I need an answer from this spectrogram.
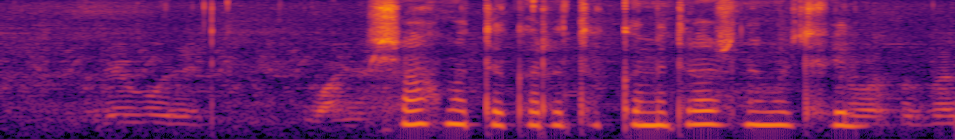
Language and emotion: Russian, neutral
